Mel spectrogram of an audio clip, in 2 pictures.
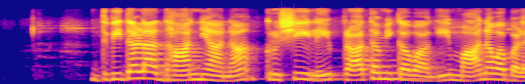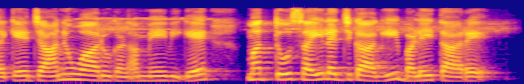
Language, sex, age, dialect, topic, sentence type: Kannada, female, 41-45, Mysore Kannada, agriculture, statement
